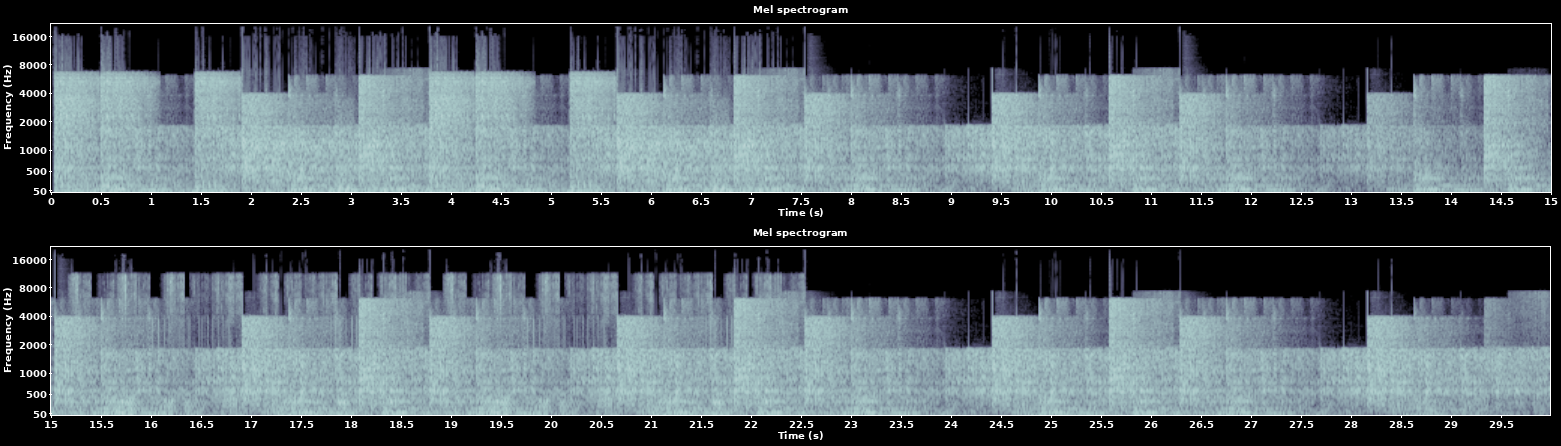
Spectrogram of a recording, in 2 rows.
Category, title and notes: Music > Multiple instruments
Demo Track #3124 (Industraumatic)
Horror, Industrial, Cyberpunk, Soundtrack, Ambient, Games, Underground, Sci-fi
